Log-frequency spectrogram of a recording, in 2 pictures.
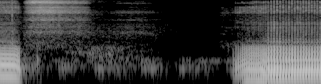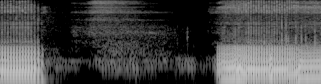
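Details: A sleepy French Bulldog with half-open eyes snores in loud, rumbling, low bursts separated by quieter breathing. Finding: French Bulldog.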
